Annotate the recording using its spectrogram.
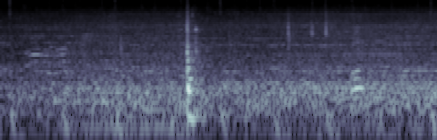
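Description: Steady low background rumble with faint voices, and one sharp knock about two seconds in.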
